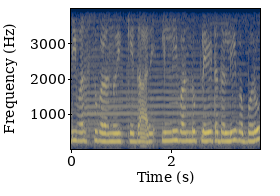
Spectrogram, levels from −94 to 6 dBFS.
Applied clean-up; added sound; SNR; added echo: none; Trumpet + Wind instrument, woodwind instrument; 19 dB; none.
